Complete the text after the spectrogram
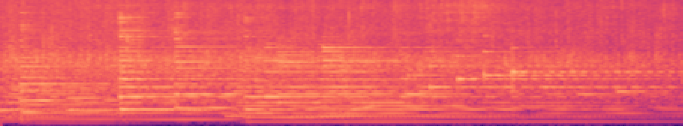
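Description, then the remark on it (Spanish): An audience claps steadily as applause to the Lord, a dense, continuous patter over sustained keyboard or organ chords, with no voices heard. “Le damos un aplauso a Él, mis hermanos.”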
